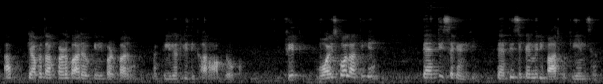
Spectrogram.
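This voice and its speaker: A man talks at a racing clip in a bright, cutting, somewhat high voice, agitated and accusatory. He walks through chat screenshots on his phone during a live confessional rant, jumping between emphatic outbursts and quick muttered asides. A faint hum sits behind him. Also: low-quality recording. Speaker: vlogger.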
